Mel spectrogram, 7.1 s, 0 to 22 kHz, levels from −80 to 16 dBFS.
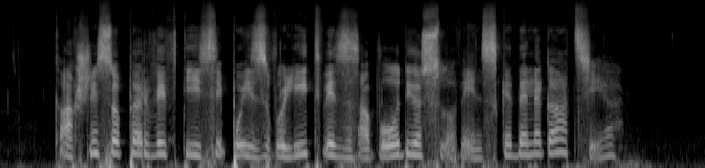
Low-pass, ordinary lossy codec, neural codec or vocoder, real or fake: none; none; vocoder, 44.1 kHz, 128 mel bands, Pupu-Vocoder; fake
